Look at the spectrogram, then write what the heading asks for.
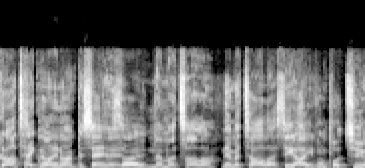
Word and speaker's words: Nehmetallah: I'm going to say Nehmetallah. How close? 99%. Fuck, I'll take 99%. Yeah, so Nehmetallah.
